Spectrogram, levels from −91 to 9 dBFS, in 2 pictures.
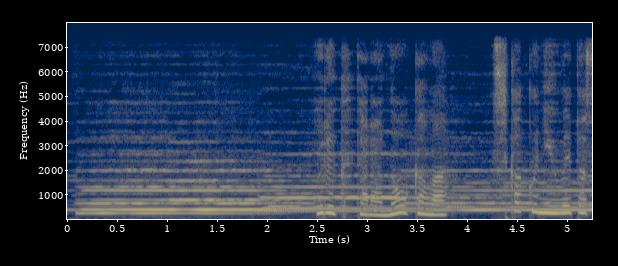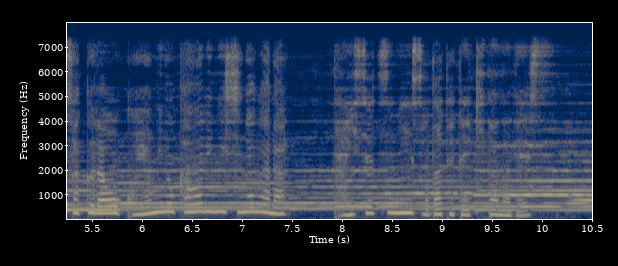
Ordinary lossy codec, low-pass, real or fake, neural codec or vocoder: none; 7.2 kHz; fake; autoencoder, 48 kHz, 128 numbers a frame, DAC-VAE, trained on Japanese speech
